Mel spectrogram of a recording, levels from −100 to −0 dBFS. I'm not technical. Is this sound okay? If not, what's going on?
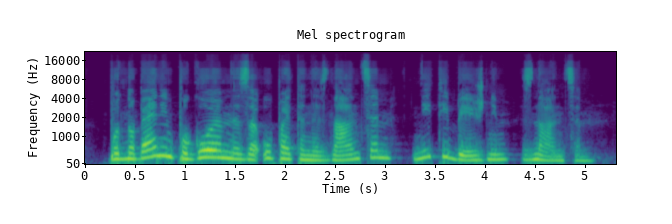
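No. The speech carries audible Opus compression damage from start to finish. The voice sounds grainy and rough, with a hiss woven into it, while still reaching up into the high frequencies. That texture is the likely sign of a file squeezed hard to save space: the encoder keeps the overall balance of each frequency region, but when detail runs short it fills the gaps with noise or copies of lower sounds.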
